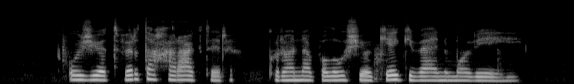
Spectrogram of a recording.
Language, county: Lithuanian, Vilnius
